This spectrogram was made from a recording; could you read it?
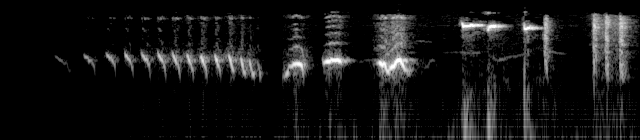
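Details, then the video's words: White-rumped shama song used as a master recording for training captive songbirds: a fast series of descending whistled notes, then rich warbled phrases and sharp high chips. "Ocehan Burung Murai Batu"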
